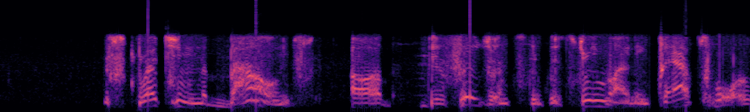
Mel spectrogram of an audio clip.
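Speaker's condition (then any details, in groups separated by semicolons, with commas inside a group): Vocal cord cancer; difficulty speaking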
